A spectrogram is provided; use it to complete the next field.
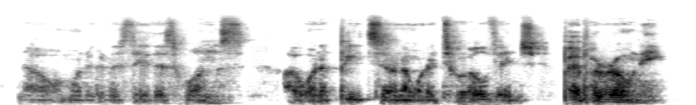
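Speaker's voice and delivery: action-movie menacing film-style delivery voice. Imagining a famous actor ordering a pizza: Liam Neeson impression. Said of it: "imagine Liam Neeson ordering a pizza".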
